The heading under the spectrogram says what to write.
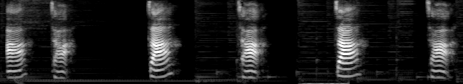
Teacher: Similar to b sound, when you are making the z sound, you will be holding your breath for a brief second before you retract your tongue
